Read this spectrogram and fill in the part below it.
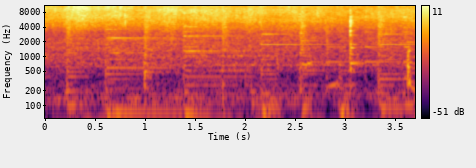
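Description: Garlic, onion and ginger sauté in hot oil in a pan for Filipino mung bean stew with pork hock, giving a steady close sizzle with light scraping and stirring clicks, with faint tonal sounds running underneath.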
